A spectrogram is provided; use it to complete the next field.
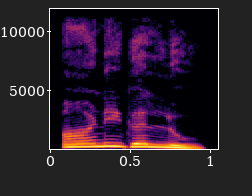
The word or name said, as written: ಆಣಿಗಲ್ಲು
